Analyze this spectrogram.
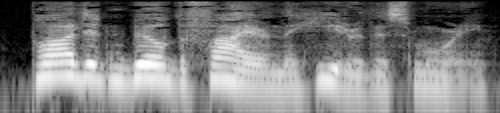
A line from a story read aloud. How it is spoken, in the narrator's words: Ma answered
